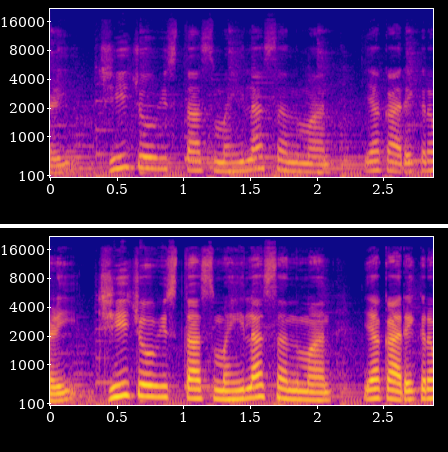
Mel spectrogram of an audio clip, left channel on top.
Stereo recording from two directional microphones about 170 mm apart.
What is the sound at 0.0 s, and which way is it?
A woman's voice, 55° right (ahead or behind).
